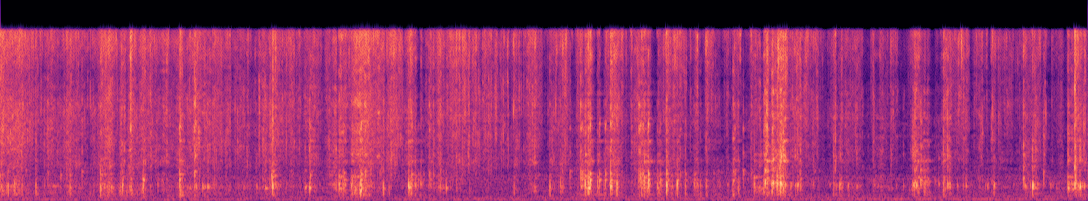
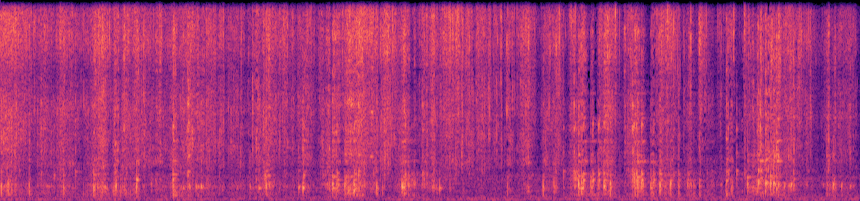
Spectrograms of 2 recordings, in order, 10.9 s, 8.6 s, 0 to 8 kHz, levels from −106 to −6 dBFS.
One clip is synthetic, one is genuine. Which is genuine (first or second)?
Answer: second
